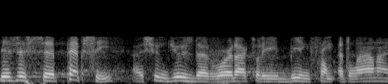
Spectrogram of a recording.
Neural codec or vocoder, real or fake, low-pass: none; real; 3.6 kHz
